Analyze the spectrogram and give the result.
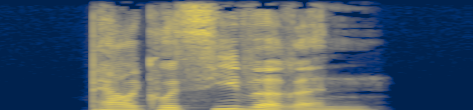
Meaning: inflection of perkussiv: 1. strong genitive masculine/neuter singular comparative degree 2. weak/mixed genitive/dative all-gender singular comparative degree
- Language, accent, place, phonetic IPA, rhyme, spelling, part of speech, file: German, Germany, Berlin, [pɛʁkʊˈsiːvəʁən], -iːvəʁən, perkussiveren, adjective, De-perkussiveren.ogg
